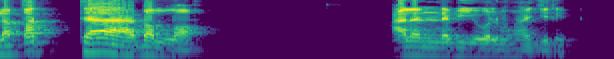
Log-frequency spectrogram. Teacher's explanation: الدال والتاء مخرجهما واحد، مثل لقد تاب، لو قرأنا بالإظهار نقول لقد تاب، لكن لأن مخرجهما واحد نقول لقد تاب الله على النبي والمهاجرين. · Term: الإدغام المتجانس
